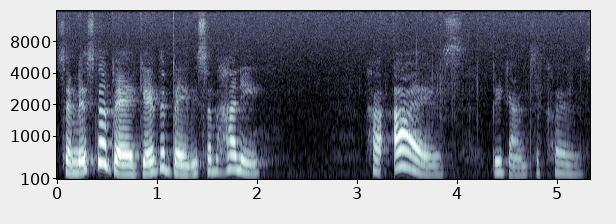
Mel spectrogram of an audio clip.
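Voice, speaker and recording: A woman reading a children's bedtime story aloud in an expressive, animated way, acting out the characters. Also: on the high side, a little slow, phone-quality sound. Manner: animated, acts out character voices.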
